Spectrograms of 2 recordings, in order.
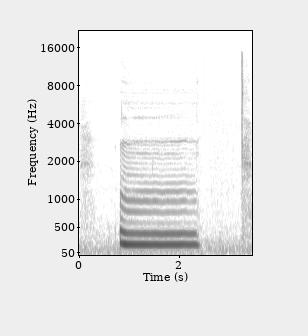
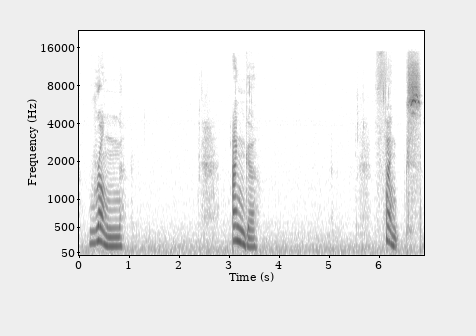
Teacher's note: we make this sound towards the back of the mouth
